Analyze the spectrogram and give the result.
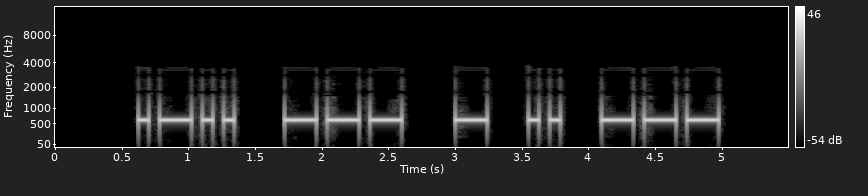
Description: Morse code, heard as a keyed tone, about 15 wpm, spaced as for 13 wpm, 600 Hz. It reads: LOTIO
